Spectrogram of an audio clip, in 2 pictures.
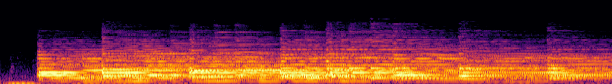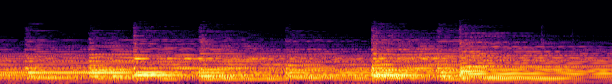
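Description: Solo piano playing the instrumental intro of a blues song: chords struck in a steady rhythm, starting about half a second in.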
